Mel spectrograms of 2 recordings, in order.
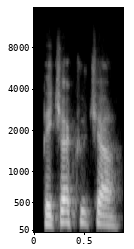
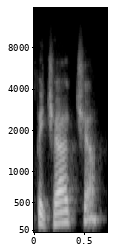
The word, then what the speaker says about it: Pecha Kucha: i'll leave you now with those two examples pecha kucha it's written pecha kucha but in japanese it's pronounced pichatcha and pechacha means blabla so you have from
